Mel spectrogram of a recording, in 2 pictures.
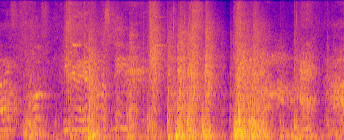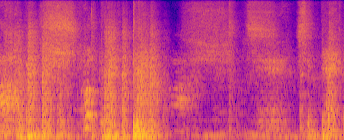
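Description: Bodies slam heavily onto a springy mat.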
